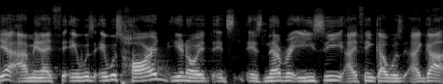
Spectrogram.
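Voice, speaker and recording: A man speaks with a Spanish accent at a moderate pace. The recording is very clean with a silent background. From Dominican Republic. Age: 20s. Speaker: real estate entrepreneur. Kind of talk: podcast interview. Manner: repetitive, halting.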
